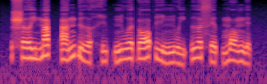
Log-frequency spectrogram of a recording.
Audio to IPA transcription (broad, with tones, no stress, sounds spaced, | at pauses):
ʂ əː˧ j m a˦˥ k̚ ʔ a˧˥ n ɗ ɨ˨˩ ə̯ h i˨˩ p̚ ɲ u˧ ə̯ ɗ ɔ˧˥ ʔ i˨˩ ɲ u˨˩ j ʔ ɨ˧ ə̯ s e˨˩ p̚ m ɔ˧ ŋ e˨˩ k̚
